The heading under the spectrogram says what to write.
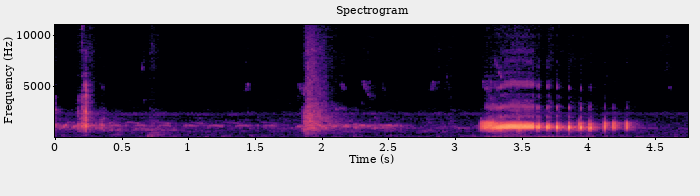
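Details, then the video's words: Local zebra dove singing in the full 'ngerot' style: faint soft murmurs, then a loud burst of rapid staccato cooing notes that stutter and fade out over about a second. "SUARA PERKUTUT FULL NGEROT"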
